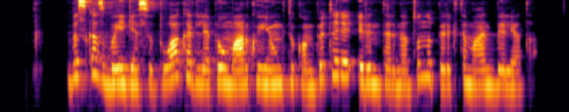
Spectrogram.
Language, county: Lithuanian, Kaunas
